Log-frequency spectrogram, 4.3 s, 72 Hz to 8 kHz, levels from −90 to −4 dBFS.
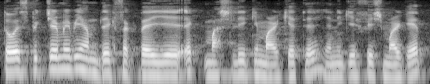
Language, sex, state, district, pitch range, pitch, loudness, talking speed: Hindi, male, Meghalaya, West Garo Hills, 120-145 Hz, 125 Hz, -17 LUFS, 265 wpm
